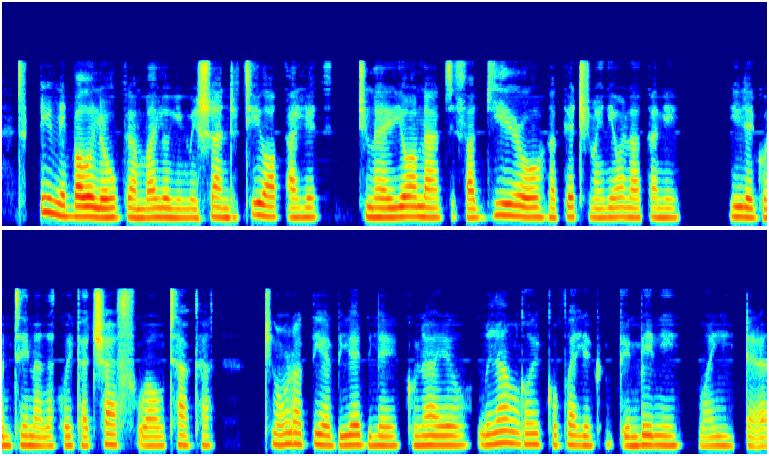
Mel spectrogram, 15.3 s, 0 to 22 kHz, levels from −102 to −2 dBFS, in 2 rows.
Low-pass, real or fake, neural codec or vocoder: 7.2 kHz; fake; codec, 16 kHz, 0.5 kbps, FunCodec, trained on LibriTTS, 25 frames a second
